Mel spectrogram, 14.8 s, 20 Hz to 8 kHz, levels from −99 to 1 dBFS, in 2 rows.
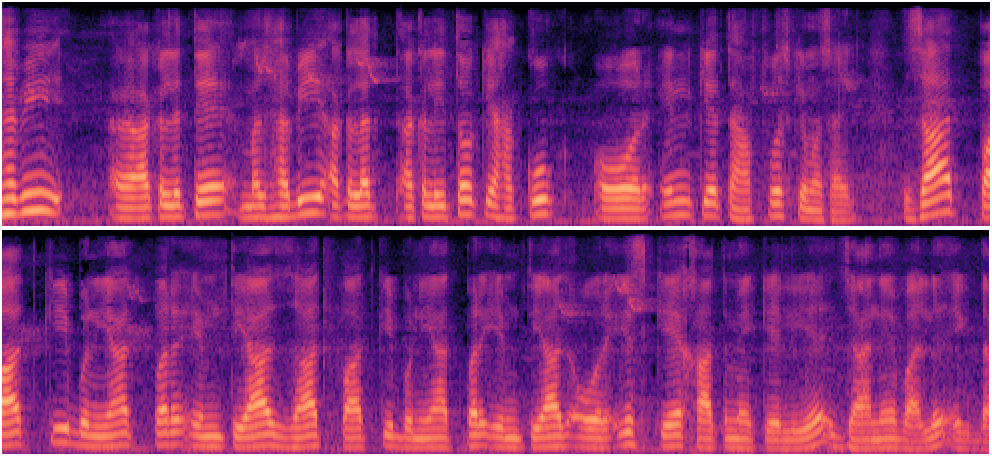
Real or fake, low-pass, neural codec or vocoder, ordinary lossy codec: real; 7.2 kHz; none; AAC, 32 kbps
